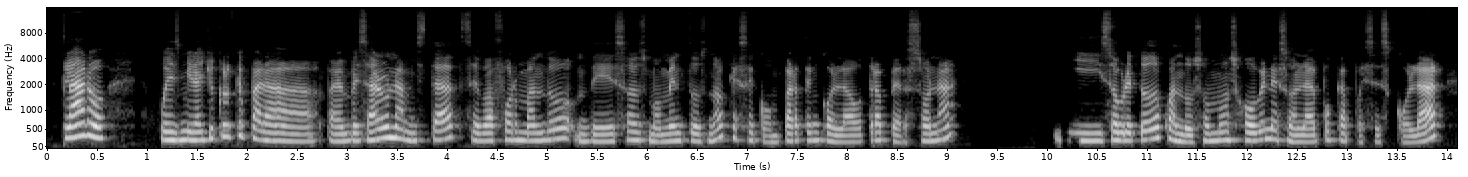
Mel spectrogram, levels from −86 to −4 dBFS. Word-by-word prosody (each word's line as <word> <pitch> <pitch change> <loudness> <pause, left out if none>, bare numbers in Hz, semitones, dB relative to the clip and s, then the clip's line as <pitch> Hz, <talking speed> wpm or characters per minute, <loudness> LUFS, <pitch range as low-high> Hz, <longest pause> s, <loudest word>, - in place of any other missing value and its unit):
Claro, 295 0 +8 0.5
pues 220 -1 +2
mira, 220 -1 +3
yo 265 +6 -3
creo 310 -1 -1
que 330 - -1
para 200 -8 0
para 190 -2 -2
empezar 200 +4 +2
una 280 -2 +5
amistad 225 +5 -1
se 220 -7 -3
va 200 0 +2
formando 220 +4 -1
de 185 -1 -2
esos 215 +2 -4
momentos, 195 +2 -2
¿no?, 280 +9 -3
que 275 - -5
se 210 - -7
comparten 200 +5 -3
con 195 -5 -1
la 170 0 -1
otra 200 +5 -4
persona 195 - -3 1.1
y 200 -1 -2
sobre 205 0 +2
todo 235 +7 0
cuando 195 -11 +1
somos 205 +4 -2
jóvenes 220 +2 0
o 190 - +1
en 175 - -1
la 170 - +2
época, 205 +1 -6
pues, 175 - -15
escolar, 175 - +1
205 Hz, 155 wpm, -24 LUFS, 195-230 Hz, 1.1 s, Claro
